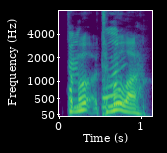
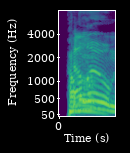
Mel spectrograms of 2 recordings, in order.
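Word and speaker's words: Tulum: Tam Tabula.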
